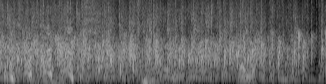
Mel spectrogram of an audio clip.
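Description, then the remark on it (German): Steady applause from an audience, a dense, even wash of many hands clapping at once, holding loud for the whole stretch and thinning slightly at the end, with faint voices mixed underneath. “Ihr Applaus.”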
